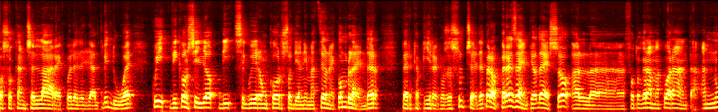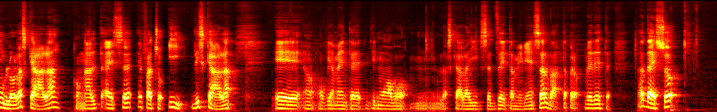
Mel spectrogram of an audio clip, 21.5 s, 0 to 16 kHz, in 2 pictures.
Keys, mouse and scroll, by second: 0.9 Delete, 1.4 click, 1.6 Delete, 6.7 click, 11.2 alt+s, 12.9 i, 15.5 click, 17.2 Delete, 17.7 click, 17.9 Delete, 18.9-20.8 drag, 21.0 shift+space.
